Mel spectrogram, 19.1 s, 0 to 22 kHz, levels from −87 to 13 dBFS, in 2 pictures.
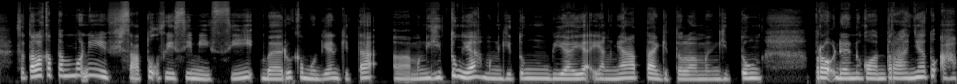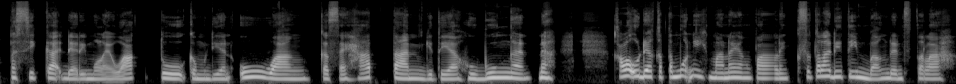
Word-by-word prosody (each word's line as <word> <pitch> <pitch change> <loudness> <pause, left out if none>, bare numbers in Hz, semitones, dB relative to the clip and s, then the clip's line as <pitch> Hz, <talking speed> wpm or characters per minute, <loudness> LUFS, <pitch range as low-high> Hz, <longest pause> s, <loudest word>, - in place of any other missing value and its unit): Setelah 260 +7 +5
ketemu, 300 0 0
nih, 310 -3 -2
ves - - -10
satu 230 +4 -1
visi 210 -1 -3
misi 190 +5 -3
baru 185 +2 0
kemudian 200 -1 0
kita, 200 +4 -2 0.2
eee, 95 -1 -3
menghitung, 210 +8 +1
ya, 245 +2 +6
menghitung 195 0 -1
biaya 190 0 +2
yang 185 -1 -2
nyata, 210 +1 +1
gitu, 180 -1 -6
loh, 170 0 -1
menghitung 180 +5 -1 0.5
pro 230 -2 +6
dan 200 0 +3
kontranya, 210 +4 +2
tuh, 290 - -4
apa, 205 +3 -4
sih, 220 - -5
Kak. 205 -2 -1
Dari 185 -1 -2
mulai 90 - -3
waktu, 195 - 0 0.5
kemudian 180 0 -4
uang, 185 -8 +2
kesehatan, 190 0 -2
gitu, 175 +1 -4
ya, 175 - 0
hubungan. 205 +2 +3
Nah, 220 -3 +3 0.6
kalau 275 +1 +6
udah 270 0 +5
ketemu, 250 +2 +1 0.2
nih, 250 - -10
mana 215 +1 +3
yang 220 -1 0
paling 200 -1 -2
setelah 270 +3 0
ditimbang 230 -7 +1
dan 190 - -2
setelah, 185 -2 -4
200 Hz, 150 wpm, -22 LUFS, 185-225 Hz, 0.6 s, ya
